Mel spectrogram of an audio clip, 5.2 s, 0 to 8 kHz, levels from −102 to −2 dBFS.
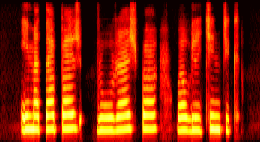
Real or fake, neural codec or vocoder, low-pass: fake; autoencoder, 48 kHz, 32 numbers a frame, DAC-VAE, trained on Japanese speech; 7.2 kHz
